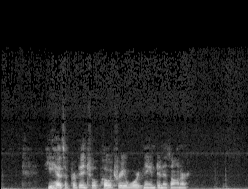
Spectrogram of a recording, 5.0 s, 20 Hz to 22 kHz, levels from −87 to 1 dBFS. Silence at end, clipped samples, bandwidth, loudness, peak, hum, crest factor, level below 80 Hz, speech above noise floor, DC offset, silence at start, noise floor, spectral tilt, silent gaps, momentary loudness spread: 0.15 s; under 0.1%; 16 kHz; -21 LUFS; -2 dBFS; none; 20 dB; -46 dBFS; 27 dB; under 0.1%; 0.05 s; -47 dBFS; -7.5 dB/octave; none; 8 LU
